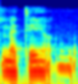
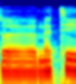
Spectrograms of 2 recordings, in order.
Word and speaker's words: MATE: donc c'est un environnement qui se prononce mater c'est comme doom les prononciations sur linux sont toujours un petit peu particulière dans se prononcent mater non mais dites donc par avance que j'ai compris c'est parce que c'est le nom d'une plante d'amérique tu mérites du sud voilà donc pour installer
